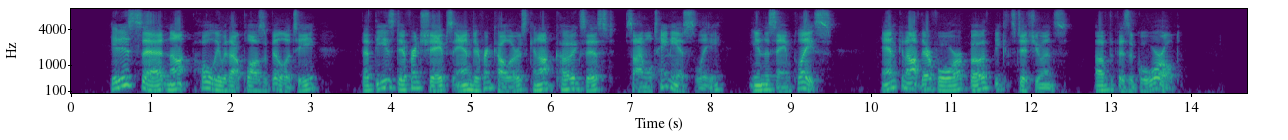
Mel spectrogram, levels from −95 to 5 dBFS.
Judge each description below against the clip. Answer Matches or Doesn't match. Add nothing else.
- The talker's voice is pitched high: Doesn't match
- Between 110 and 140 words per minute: Matches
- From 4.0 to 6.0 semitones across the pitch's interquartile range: Matches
